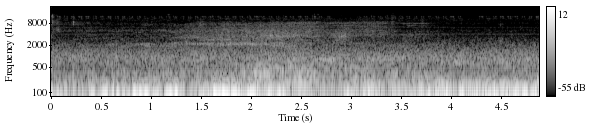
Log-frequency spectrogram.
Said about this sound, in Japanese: お、今、ディーゼルエンジンが響き渡ってます。ああ、また違うエンジンが、なんか慌ただしくなってまい急に駐車場が走り出しましたけど、ちょっとノイズが入るかもしれませんが、まあ、現場の音ということで。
